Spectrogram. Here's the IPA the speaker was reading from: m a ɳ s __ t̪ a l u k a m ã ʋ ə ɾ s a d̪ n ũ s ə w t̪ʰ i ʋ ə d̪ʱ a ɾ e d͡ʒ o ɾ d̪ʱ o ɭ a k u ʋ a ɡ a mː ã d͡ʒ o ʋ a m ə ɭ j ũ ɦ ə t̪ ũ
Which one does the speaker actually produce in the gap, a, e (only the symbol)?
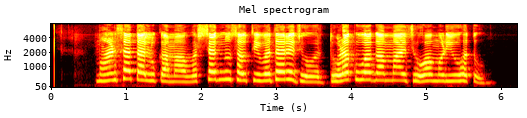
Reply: a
